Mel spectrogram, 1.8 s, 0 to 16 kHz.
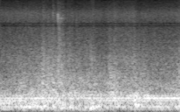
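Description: A Yamaha F350 5.3L V8 outboard motor runs at speed around 4,100 RPM, a loud, steady low engine drone with rushing wind and water noise held evenly throughout, no voices.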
